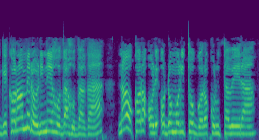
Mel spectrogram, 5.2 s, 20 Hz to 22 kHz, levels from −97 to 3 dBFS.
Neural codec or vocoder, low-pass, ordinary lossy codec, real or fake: none; 7.2 kHz; AAC, 32 kbps; real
